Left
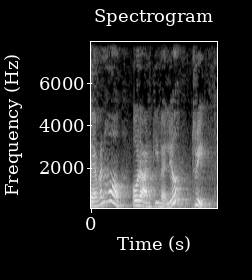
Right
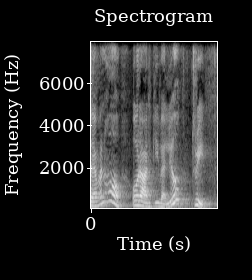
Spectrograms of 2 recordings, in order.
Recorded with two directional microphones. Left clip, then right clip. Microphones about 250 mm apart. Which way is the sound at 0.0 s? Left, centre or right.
Right.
